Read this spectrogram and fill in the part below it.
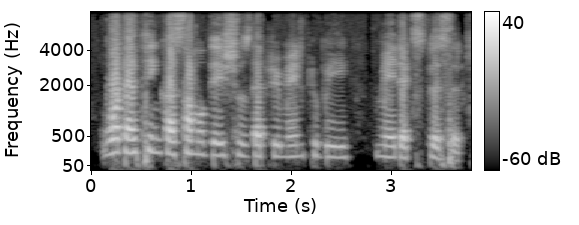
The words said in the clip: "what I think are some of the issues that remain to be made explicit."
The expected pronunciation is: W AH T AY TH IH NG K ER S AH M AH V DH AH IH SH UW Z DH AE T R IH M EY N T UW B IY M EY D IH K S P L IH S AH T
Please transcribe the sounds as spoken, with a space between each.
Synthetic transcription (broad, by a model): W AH T AY T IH NG K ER S AH M AH V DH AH IH SH UW Z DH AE T R IH M EY N T UW B IY M EY D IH K S P L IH S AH T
